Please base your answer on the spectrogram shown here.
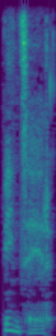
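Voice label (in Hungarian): "pincer" Hungarian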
